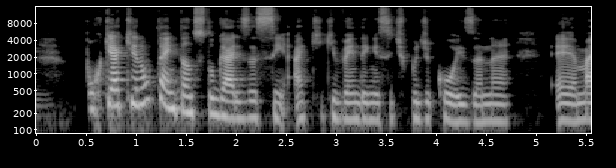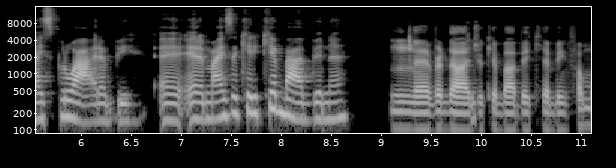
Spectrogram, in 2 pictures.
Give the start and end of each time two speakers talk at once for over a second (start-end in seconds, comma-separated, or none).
none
